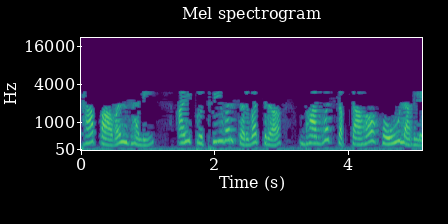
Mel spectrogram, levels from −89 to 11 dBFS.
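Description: Throughout the speech, nothing reaches above 3 kHz, and weak frequency components flicker on and off between frames, giving a watery, swirling texture with smeared consonant onsets. This is likely heavy MP3 compression at a very low bitrate, near 8 kbps; a plain low-pass filter would dull the sound without that swirl.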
